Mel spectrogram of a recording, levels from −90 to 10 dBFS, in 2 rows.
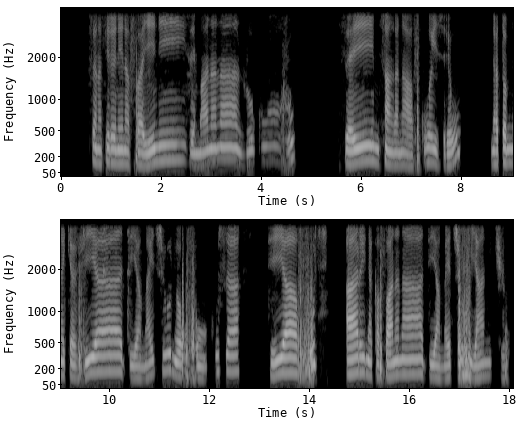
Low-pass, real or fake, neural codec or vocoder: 3.6 kHz; real; none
